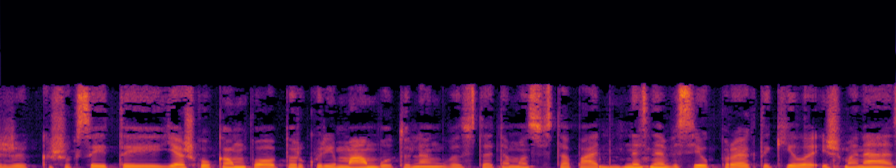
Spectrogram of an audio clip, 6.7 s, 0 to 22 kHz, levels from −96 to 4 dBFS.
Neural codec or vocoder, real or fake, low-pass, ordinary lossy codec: codec, 24 kHz, 3.1 kbps, DualCodec; fake; 10.8 kHz; MP3, 48 kbps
